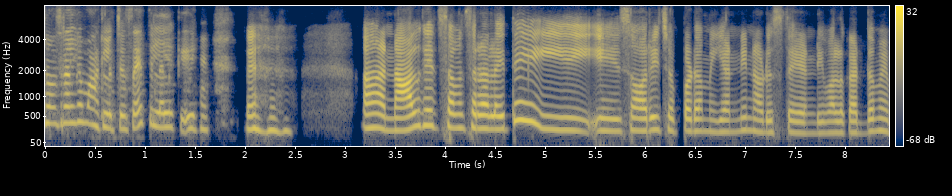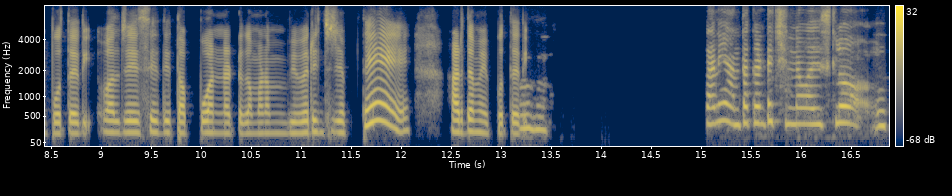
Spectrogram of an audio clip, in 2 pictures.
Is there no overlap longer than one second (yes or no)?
yes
